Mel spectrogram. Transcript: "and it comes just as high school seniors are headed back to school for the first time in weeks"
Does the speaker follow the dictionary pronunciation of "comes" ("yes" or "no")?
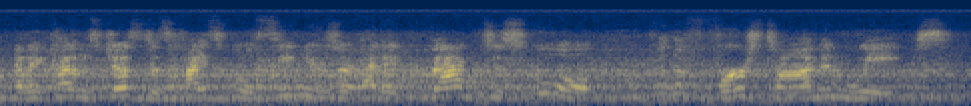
yes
